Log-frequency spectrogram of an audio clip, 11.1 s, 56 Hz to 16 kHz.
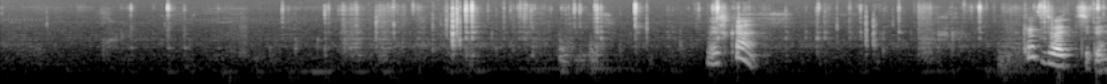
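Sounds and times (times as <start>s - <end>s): fingers picking food from metal pot: 2.8s - 11.0s
scraping in metal pot: 3.2s - 6.3s, 7.0s - 11.0s.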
